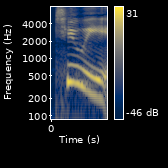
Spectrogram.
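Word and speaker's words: Twohy: No, it's like Tui. It's like the plant from Little Shop of Horrors.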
